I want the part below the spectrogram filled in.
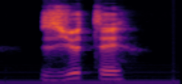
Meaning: alternative spelling of zyeuter
- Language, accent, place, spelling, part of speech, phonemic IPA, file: French, France, Lyon, zieuter, verb, /zjø.te/, LL-Q150 (fra)-zieuter.wav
